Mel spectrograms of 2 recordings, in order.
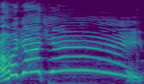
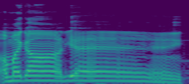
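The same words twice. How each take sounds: First: It is said with a genuine, excited tone. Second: It is said with a sarcastic tone. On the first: The speaker is truly pleased. "Like genuine" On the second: The speaker is not really pleased. "You could read it as sarcasm"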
